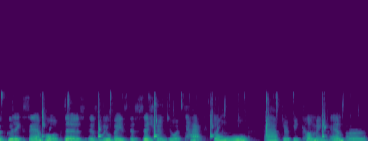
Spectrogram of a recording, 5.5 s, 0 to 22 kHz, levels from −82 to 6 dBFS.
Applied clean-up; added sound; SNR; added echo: classical method WPE with log-MMSE.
